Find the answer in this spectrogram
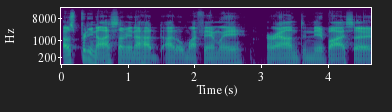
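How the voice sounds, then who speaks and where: Speaking at a fairly quick pace, the voice carries an Australian accent. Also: man. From Australia, Sydney. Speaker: pro gamer. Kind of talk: podcast interview. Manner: casual, hesitant with fillers.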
